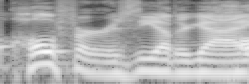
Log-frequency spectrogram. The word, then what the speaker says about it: Hofer: This guy's name is pronounced Hofer. – I think that's right. – It should be. – I think so. – H O F E R. It should be H O F E R. Hall of Fame.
